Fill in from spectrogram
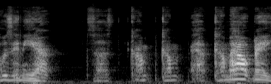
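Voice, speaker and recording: Someone shouts in a raspy, put-on character voice. The pace is fairly slow. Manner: shouting, calling for help.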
